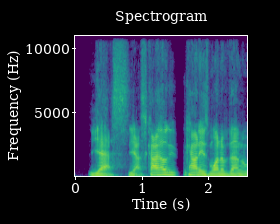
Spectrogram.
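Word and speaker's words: Cuyahoga: offer to defendants in the how is it pronounced or the county you operate in? Kaya Hoga. Ka Hoga. Okay. Kaoga County in Ohio. Yes. Yes. Kyhoga County is one of them.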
